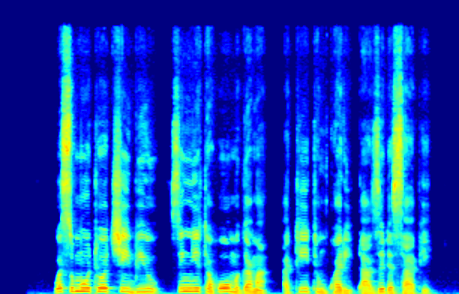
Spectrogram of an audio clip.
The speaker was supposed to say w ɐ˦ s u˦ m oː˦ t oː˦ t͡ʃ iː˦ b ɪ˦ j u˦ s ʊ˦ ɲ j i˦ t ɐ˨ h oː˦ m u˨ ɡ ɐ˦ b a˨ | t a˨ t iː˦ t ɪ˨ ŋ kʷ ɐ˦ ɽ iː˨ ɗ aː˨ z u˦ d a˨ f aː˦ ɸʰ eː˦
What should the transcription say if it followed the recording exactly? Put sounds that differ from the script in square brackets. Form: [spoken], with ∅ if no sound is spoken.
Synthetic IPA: w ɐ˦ s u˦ m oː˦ t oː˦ t͡ʃ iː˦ b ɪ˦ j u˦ s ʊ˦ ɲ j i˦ t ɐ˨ h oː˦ m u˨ ɡ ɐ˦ [m] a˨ | [ʔ] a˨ t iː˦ t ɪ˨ ŋ kʷ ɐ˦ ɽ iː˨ ɗ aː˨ z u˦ d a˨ [s] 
